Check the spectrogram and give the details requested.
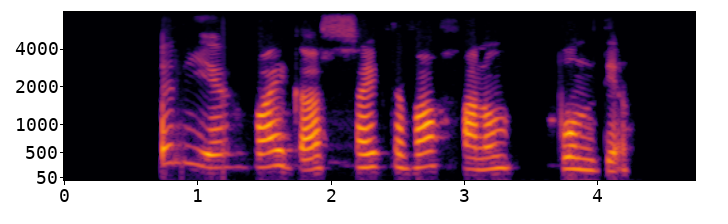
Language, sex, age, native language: Icelandic, female, 30-39, Polish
